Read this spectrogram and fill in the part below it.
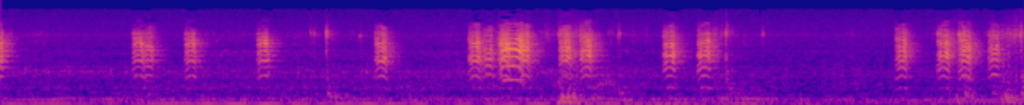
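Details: Australian zebra finches bathing in the morning as pets; frequent nasal tooting calls, single and in quick pairs, clustered in a busy run midway then resuming after a brief lull, over low room noise.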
